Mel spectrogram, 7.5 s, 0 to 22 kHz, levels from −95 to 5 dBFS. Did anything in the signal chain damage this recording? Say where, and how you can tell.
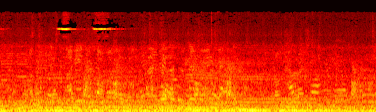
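Yes, at the codec stage, throughout. The sound is swirly, smeared and hollow, attacks are blurred, and nothing survives above 14 kHz. This is likely generation loss from around five successive AAC-LC encodes near 64 kbit/s. Each pass requantises on a shifted frame grid, compounding noise and spectral holes.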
